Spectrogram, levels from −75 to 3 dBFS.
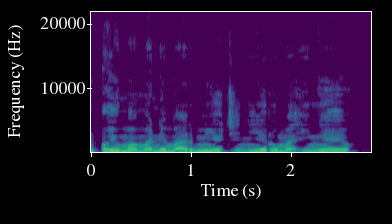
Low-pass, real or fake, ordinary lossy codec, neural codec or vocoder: none; fake; none; vocoder, 44.1 kHz, 128 mel bands, Pupu-Vocoder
